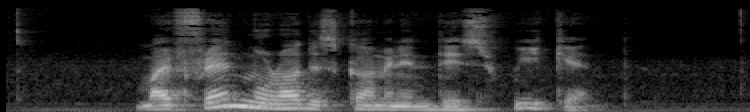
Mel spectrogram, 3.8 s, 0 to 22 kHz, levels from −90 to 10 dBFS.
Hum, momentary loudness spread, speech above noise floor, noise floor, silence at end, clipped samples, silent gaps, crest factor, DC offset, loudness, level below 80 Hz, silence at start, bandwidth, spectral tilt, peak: none; 14 LU; 36 dB; -59 dBFS; 0.8 s; under 0.1%; none; 18 dB; under 0.1%; -23 LUFS; -58 dBFS; 0.7 s; 16.5 kHz; -6 dB/octave; -6 dBFS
